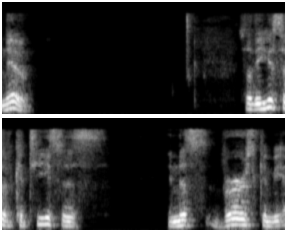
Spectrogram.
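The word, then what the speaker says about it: ktisis: I'll spell it K-T-I-S-I-S. K-T-I-S-I-S. Katesis is pronounced.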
